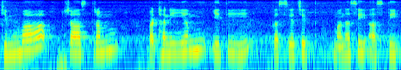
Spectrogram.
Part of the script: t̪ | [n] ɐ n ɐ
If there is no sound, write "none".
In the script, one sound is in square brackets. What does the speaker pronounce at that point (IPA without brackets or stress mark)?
m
